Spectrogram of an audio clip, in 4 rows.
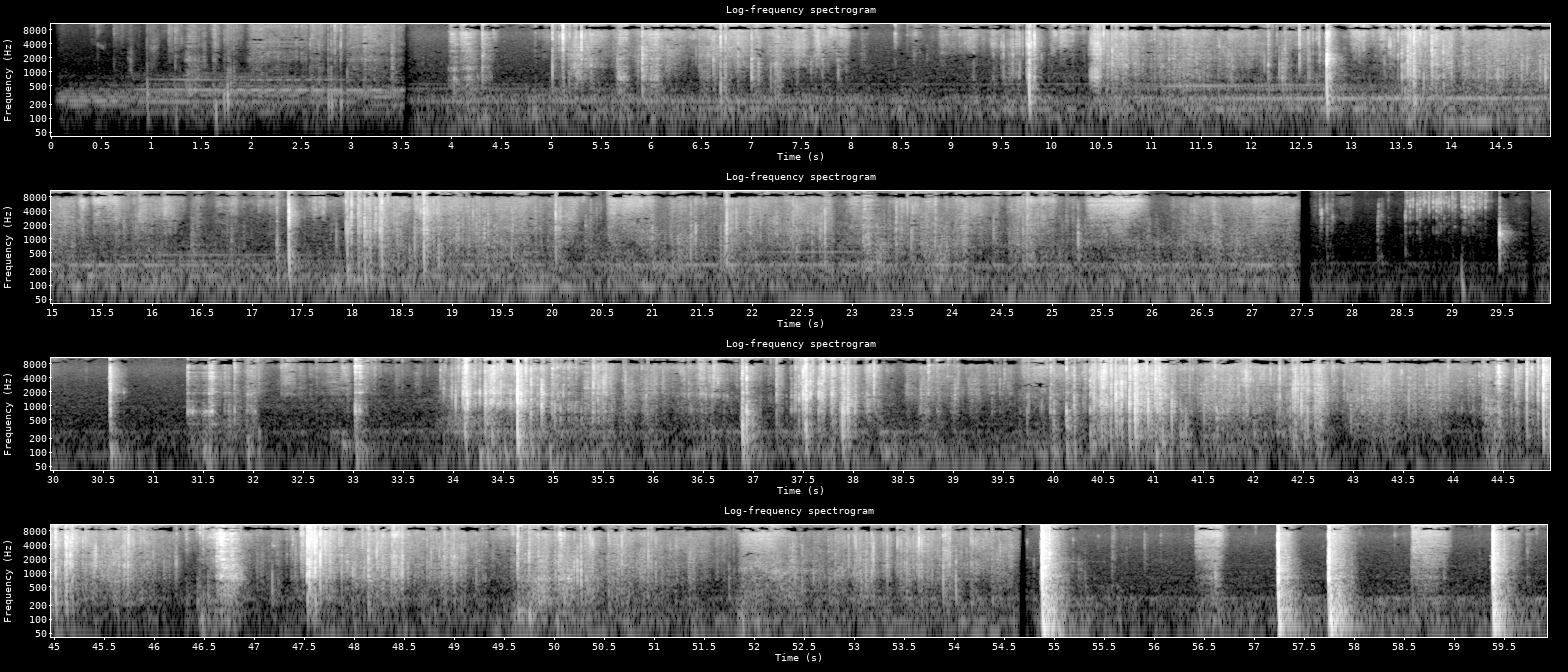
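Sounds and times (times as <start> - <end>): chalk crunching and crumbling: 4.0 - 27.5, 33.7 - 54.7.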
